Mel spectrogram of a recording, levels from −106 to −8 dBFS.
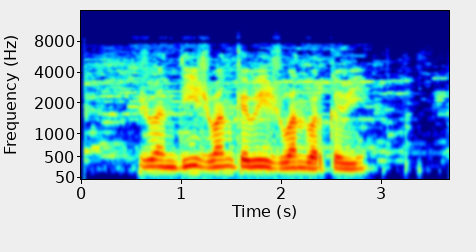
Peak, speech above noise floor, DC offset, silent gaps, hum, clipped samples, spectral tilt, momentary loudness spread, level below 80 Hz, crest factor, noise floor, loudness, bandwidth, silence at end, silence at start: -4 dBFS; 34 dB; under 0.1%; none; none; under 0.1%; -5.5 dB/octave; 14 LU; -76 dBFS; 18 dB; -54 dBFS; -21 LUFS; 7.4 kHz; 0.8 s; 0.05 s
